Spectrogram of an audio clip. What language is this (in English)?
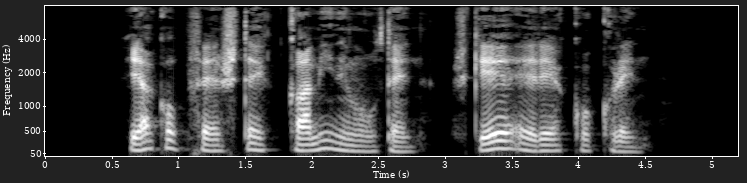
Mari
